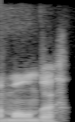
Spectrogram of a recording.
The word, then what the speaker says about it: Mende: 9-minute climb, watts per kilo test, which is Mende. Yeah, that's how you pronounce. Yeah, Mende.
